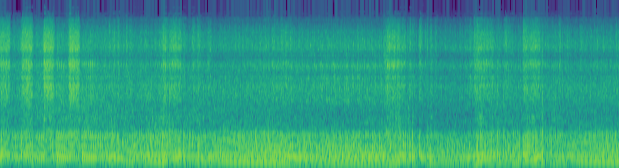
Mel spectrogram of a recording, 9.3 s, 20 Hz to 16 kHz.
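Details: 1999 Dodge Ram 1500 with 5.2 V8 after a cold start: idle hangs too high and its pitch wanders up and down instead of settling; it revs up after running 5–10 minutes. Cause not found.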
